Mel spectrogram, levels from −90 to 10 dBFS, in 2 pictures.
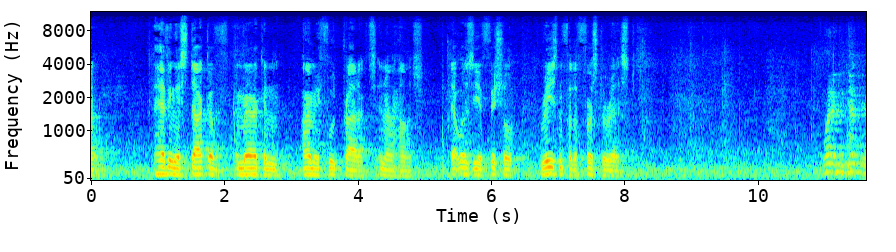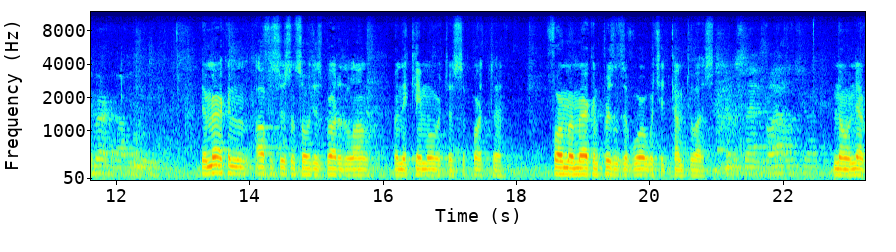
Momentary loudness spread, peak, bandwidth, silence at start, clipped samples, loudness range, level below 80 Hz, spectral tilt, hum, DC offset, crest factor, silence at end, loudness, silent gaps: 19 LU; -6 dBFS; 11 kHz; 0 s; under 0.1%; 10 LU; -50 dBFS; -7 dB/octave; none; under 0.1%; 20 dB; 0 s; -25 LUFS; none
